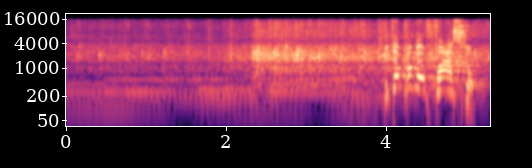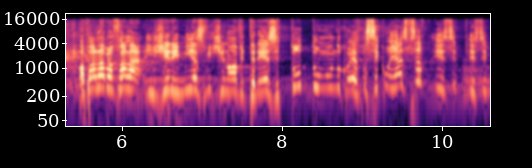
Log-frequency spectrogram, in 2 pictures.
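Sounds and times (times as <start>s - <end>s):
church service audience applauding: 0.0s - 6.5s
speech: 4.0s - 10.5s.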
